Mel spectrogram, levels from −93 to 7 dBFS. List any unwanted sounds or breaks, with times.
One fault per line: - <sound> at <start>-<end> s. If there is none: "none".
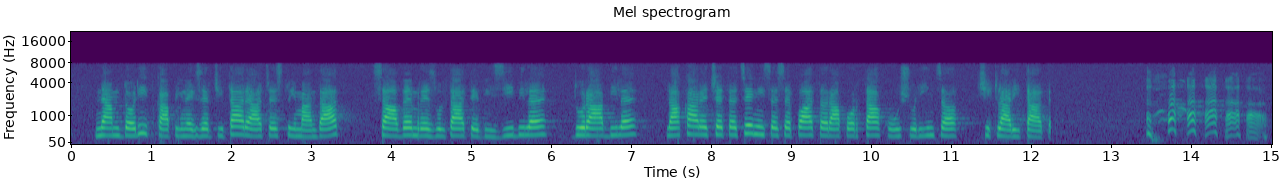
- laugh at 13.4-15.0 s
